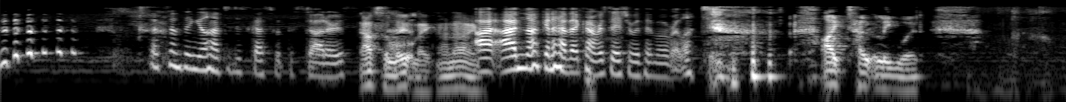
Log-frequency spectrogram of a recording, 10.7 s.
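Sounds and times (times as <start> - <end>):
laughter: 0.0 - 1.6, 3.6 - 4.5, 7.1 - 9.8
speech: 1.5 - 9.7
person imitating exaggerated snoring: 9.4 - 10.6.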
